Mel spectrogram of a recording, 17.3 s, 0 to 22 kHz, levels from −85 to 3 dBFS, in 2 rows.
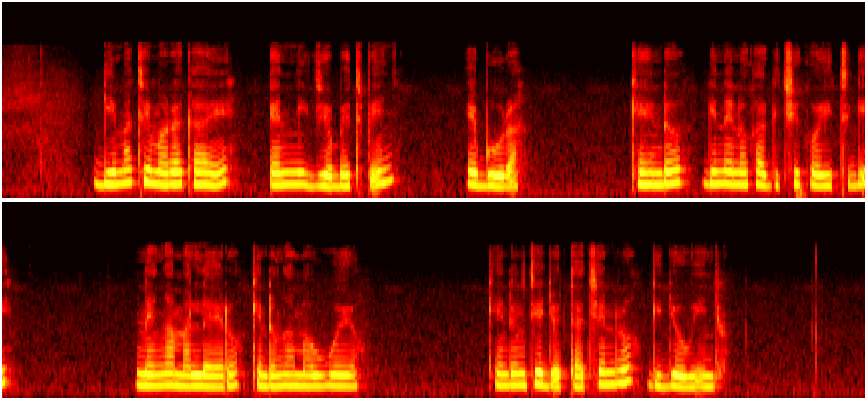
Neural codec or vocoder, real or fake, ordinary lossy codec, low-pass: none; real; none; 9.9 kHz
